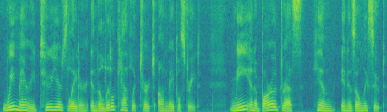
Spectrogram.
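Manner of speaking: plain reading voice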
